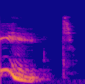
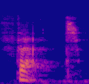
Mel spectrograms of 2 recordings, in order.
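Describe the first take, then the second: First: The vowel is said long, saying its name. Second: The vowel is said short, like in 'bet'. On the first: The speaker calls it right. "It can say its name" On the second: The speaker calls it wrong. "does that sound like a word you know?"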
